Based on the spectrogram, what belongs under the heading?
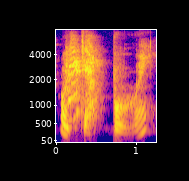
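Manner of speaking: usual speaking voice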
